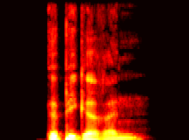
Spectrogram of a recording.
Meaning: inflection of üppig: 1. strong genitive masculine/neuter singular comparative degree 2. weak/mixed genitive/dative all-gender singular comparative degree
- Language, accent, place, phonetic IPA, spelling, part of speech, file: German, Germany, Berlin, [ˈʏpɪɡəʁən], üppigeren, adjective, De-üppigeren.ogg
